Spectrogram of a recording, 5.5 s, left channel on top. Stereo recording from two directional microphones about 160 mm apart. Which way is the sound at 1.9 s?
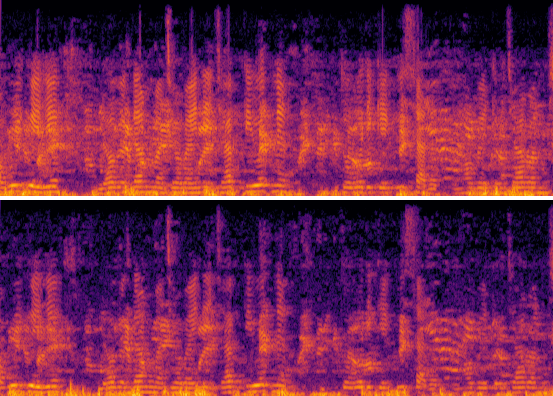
5° right (ahead or behind).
